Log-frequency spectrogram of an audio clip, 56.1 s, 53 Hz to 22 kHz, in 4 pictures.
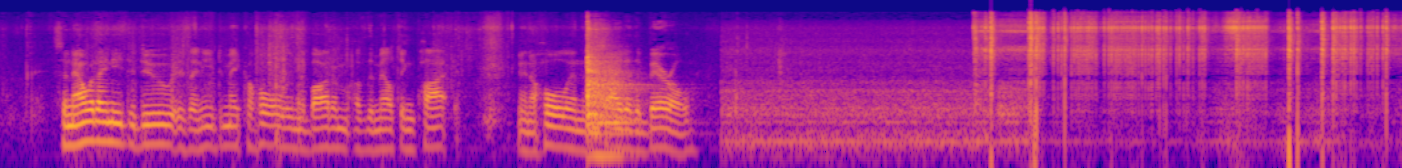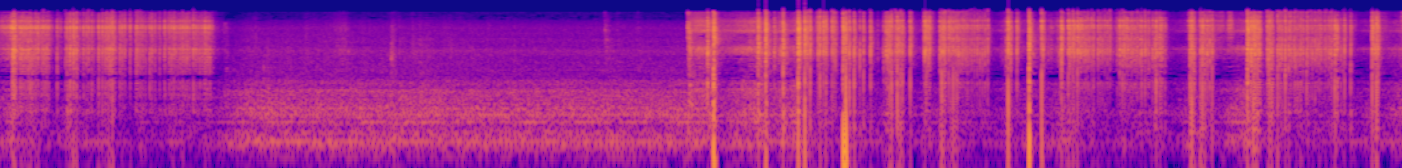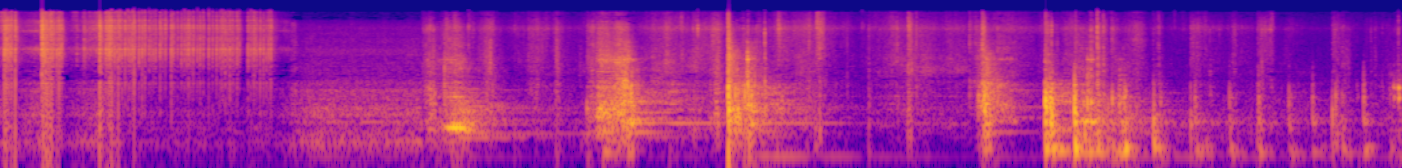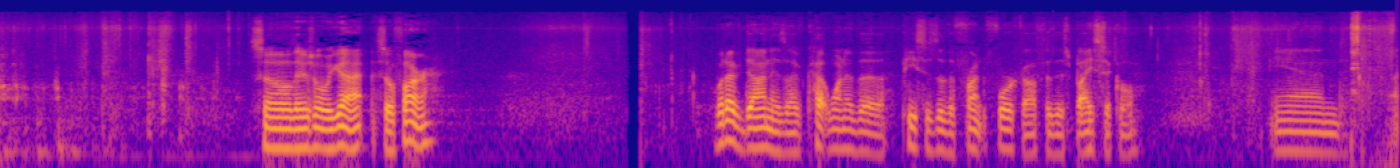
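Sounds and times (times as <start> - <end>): arc welding crackling: 7.3 - 37.9, 38.5 - 43.5
low hum: 31.0 - 36.6
metal knocks and scrapes: 32.3 - 36.5, 37.8 - 42.9.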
